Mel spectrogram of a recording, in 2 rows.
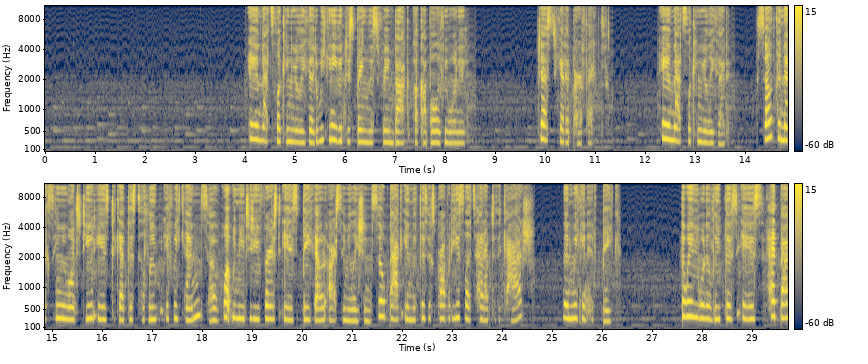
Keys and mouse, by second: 2.9 space, 3.3 space, 3.6 space, 7.7 space, 12.6 space.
